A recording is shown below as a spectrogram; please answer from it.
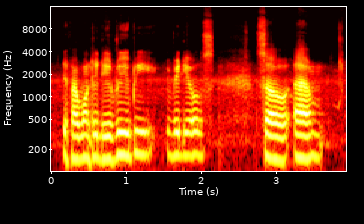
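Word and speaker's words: RWBY: So I've been thinking about whether if I want to do Ruby videos. So Ruby is spelled R-W-B-Y.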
